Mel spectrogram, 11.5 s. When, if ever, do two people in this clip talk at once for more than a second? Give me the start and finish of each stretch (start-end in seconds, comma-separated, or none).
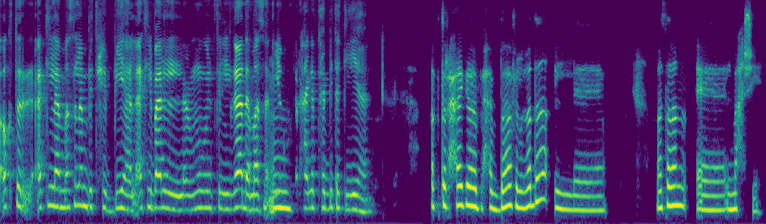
none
